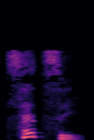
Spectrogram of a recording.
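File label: "tsetse", British English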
